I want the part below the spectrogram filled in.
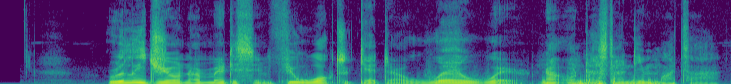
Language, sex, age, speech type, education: Nigerian Pidgin, male, 15-29, spontaneous, tertiary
